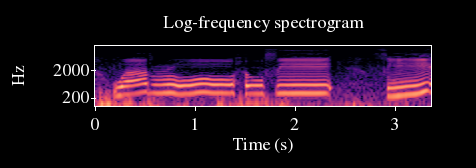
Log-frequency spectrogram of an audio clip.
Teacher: Warru, ru mad tabi'i karena dhammah bertemu waw sukun, dibacanya panjang 2 harokat. Warruhu fi mad tabi'i lagi, kasrah bertemu ya sukun, bacanya panjang 2 harokat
